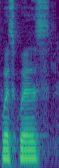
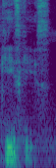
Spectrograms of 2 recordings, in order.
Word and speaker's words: Quizquiz: I didn't mention this, but keys is pronounced, like you may pronounce this quiz, and the achievement is quiz pro quo. But this actual pronunciation of this tribe is keys.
